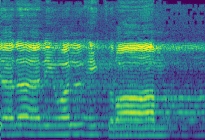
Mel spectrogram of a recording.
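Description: A man's voice chanting one long held note with a wavering, ornamented melody, in the style of Islamic religious recitation.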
